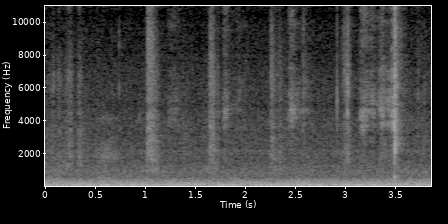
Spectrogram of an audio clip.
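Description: Scissors cutting through a rolled-up sock for a fabric pumpkin craft, faint quick snips repeating a few times over low background hum.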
